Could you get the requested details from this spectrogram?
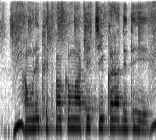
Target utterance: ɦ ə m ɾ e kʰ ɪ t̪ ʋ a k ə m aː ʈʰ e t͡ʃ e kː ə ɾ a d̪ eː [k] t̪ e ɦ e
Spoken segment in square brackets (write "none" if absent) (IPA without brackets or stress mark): none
